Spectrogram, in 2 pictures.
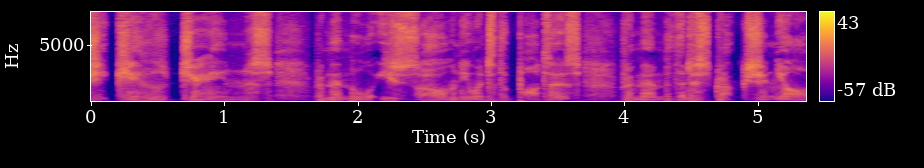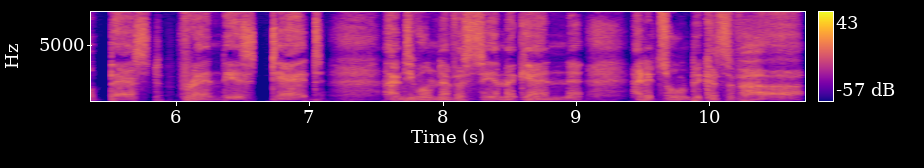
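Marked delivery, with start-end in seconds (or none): none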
